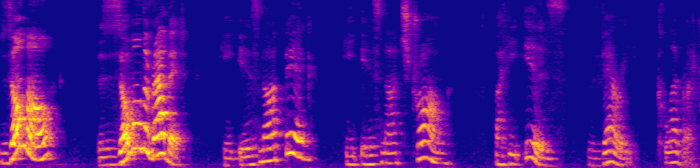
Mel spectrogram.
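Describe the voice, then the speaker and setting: In an echoing room, a little away from the mic, a woman narrates a children's trickster tale. She is dramatic and expressive, with a lively, swooping pitch and an unhurried pace. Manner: dramatic, expressive storytelling with deliberate emphasis. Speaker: storyteller reading a picture book. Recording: roomy echo, mic at a distance.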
